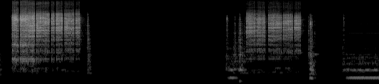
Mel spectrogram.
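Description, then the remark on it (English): Harsh, buzzing bursts of a slow serial-attached printer's head rasping across the page, two long passes separated by a pause, then a steadier whining mechanical tone at the end. Fairly loud, with no talking. “Tired of waiting on a slow serial-attached printer?”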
